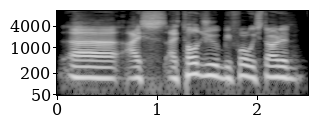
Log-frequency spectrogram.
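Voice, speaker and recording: A man, co-hosting a crude comedy podcast, loudly mocking and roasting his friends. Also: on the high side, little pitch movement, moderate pace, clear, resonant tone, no room sound, clean studio sound. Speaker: podcast co-host.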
